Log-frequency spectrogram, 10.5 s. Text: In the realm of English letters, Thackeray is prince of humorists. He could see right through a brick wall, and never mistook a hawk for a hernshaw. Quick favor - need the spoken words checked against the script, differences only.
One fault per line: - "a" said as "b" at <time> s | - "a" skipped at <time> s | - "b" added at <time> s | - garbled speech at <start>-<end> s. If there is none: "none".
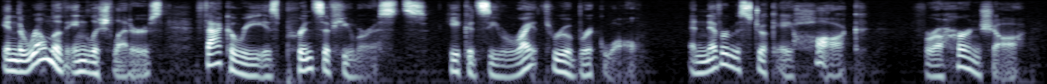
none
